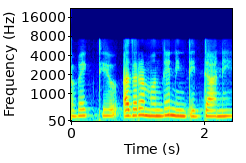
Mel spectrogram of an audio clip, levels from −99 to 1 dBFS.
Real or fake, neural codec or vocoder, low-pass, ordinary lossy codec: fake; codec, 16 kHz, about 1 kbps, DyCAST, with the encoder's durations; 7.2 kHz; none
